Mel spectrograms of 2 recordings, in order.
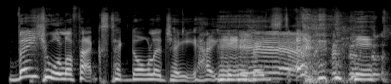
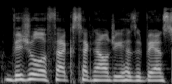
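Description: First: It is said in a New Zealand accent. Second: It is said in the speaker's ordinary accent.

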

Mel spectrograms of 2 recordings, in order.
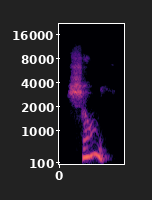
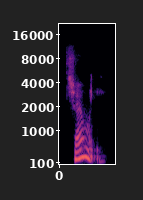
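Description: First: It is said in a nice, gentle tone. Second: It is said in an arrogant, demanding tone.

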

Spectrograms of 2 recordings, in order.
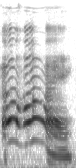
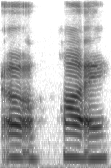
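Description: First: It sounds warm and cheerful. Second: It sounds flat and cold.

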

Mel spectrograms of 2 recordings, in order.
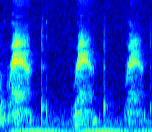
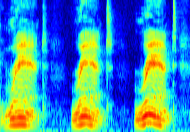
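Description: First: It is said very quietly, almost inaudibly. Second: It is said very loudly and forcefully.

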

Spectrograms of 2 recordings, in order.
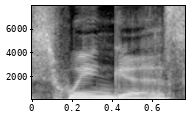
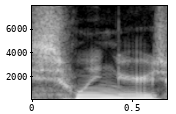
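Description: First: The word is said in a Long Island accent. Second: The word is said in a plain accent. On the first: The speaker calls it right. "Swingas with a hard G, like from Long Island" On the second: The speaker calls it wrong. "we shouldn't say swingers"

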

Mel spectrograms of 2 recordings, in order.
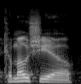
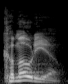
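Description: First: It is pronounced like the word commotion. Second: It is not pronounced like the word commotion.

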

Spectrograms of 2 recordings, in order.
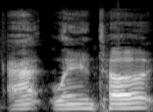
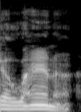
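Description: First: The T inside the word is clearly pronounced. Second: The T inside the word is dropped. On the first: This is how outsiders say the city's name. The speaker calls it wrong. "I think Atlanta is in Texas" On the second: This is how locals say the city's name. The speaker calls it right. "But here we say Atlanta"

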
